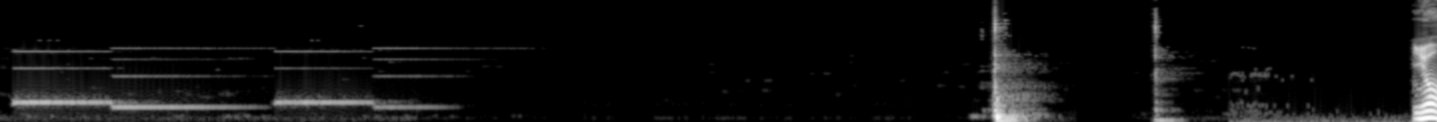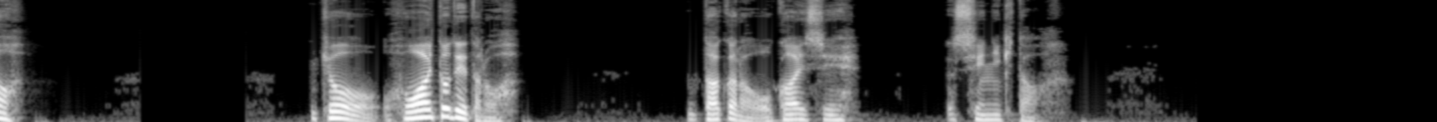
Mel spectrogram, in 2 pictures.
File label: voice only, ASMR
